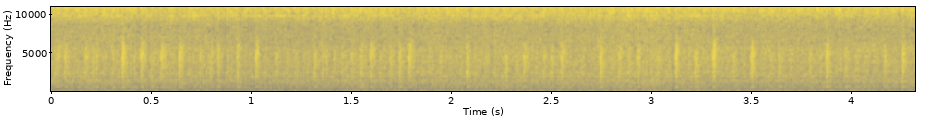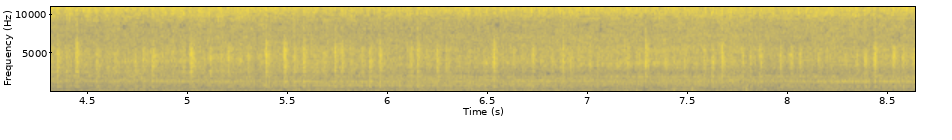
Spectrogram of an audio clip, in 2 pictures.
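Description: Steady idle with a loose, fairly regular ticking knock about two or three per second over hissy engine noise; cause unclear.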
